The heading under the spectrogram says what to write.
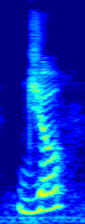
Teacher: Sometimes you'll hear the Y in this word pronounced with kind of a CH sound, yo. Sounds a little weird, you'll only hear it in a few countries, I think South America, maybe?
